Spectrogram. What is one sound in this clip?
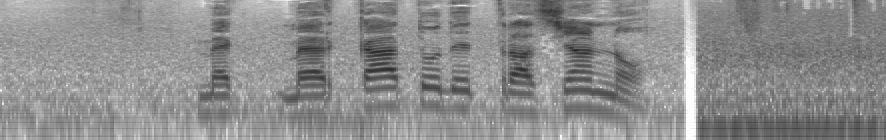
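A young man speaks with animation close to a phone microphone.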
